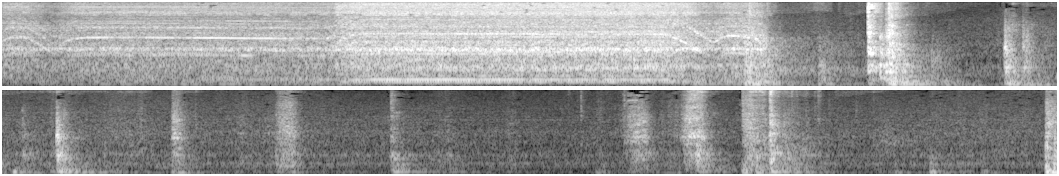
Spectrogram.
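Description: Power drill running steadily in two bursts, the second louder, driving screws to mount a breaker box on the wall, followed by a string of irregular knocks and clicks as the box and tools are handled.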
